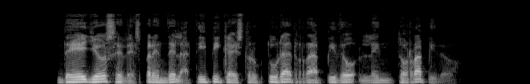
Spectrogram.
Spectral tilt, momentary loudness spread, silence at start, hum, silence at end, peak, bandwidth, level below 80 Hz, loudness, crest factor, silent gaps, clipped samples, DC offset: -6.5 dB/octave; 11 LU; 0.6 s; none; 0.8 s; -4 dBFS; 11.5 kHz; -46 dBFS; -23 LUFS; 20 dB; none; under 0.1%; under 0.1%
